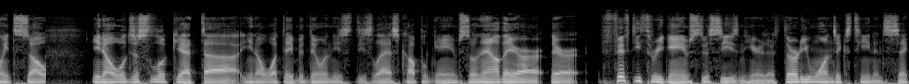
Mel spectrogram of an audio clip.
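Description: The speech jumps ahead six times, at 0.45, 2.04, 4.26, 5.51, 7.06 and 8.34 s. Each is a case of compressed frames skipped. Whole blocks of coded audio never reach the output, so the talker lurches forward. The gaps are about 150 ms at 0.45, 5.51 and 8.34 s, and shorter elsewhere, near 50 to 70 ms. That fits runs of several 26.1 ms frames. Each join is a soft smeared blip, not a sharp click.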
